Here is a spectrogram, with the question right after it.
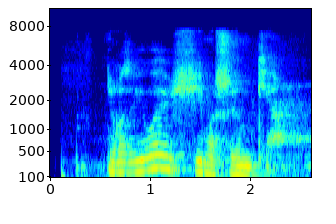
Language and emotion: Russian, sad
